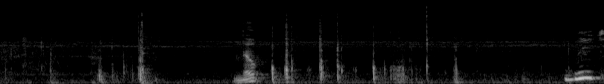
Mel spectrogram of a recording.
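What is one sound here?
A person handles a small plastic device with clicks and rustles, close by.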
